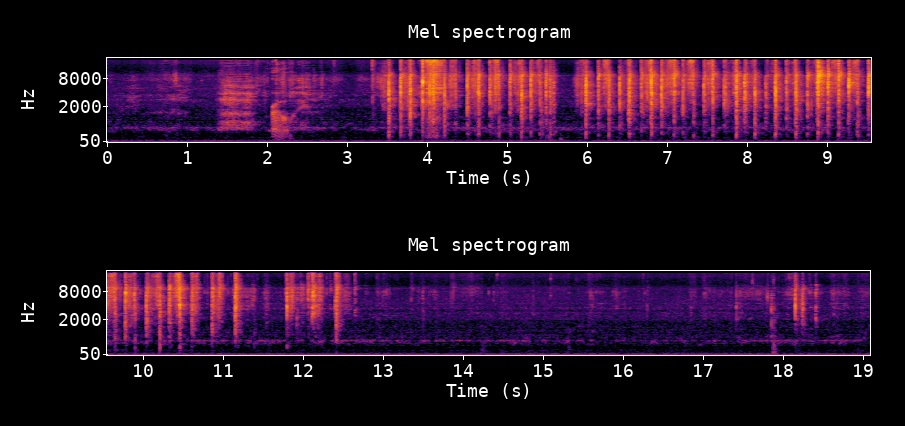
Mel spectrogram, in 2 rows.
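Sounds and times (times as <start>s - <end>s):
faint steady hum: 0.0s - 19.0s
cards being shuffled: 3.3s - 12.7s, 17.8s - 18.6s.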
